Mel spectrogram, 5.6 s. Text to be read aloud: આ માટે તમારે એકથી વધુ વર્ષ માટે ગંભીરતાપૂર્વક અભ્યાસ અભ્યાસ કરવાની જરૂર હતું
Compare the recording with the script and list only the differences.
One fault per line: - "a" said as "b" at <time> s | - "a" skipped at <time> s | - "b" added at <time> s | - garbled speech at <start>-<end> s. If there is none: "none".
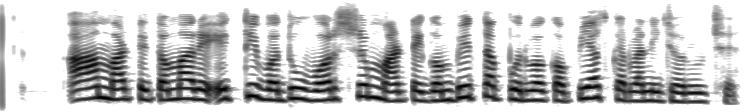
- "અભ્યાસ" skipped at 4.6 s
- "હતું" said as "છે" at 5.4 s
